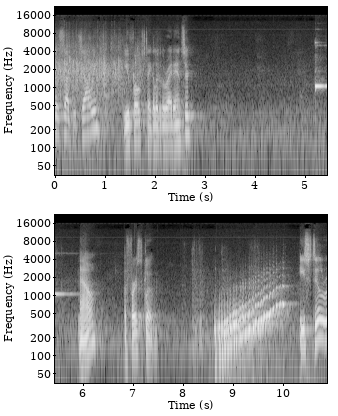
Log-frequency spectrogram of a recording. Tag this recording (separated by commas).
Speech, Music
